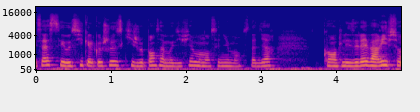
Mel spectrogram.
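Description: A woman at medium pitch speaks with vocal fry, with audible room echo around her. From Switzerland. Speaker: yoga teacher. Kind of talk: interview. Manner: halting.

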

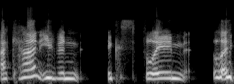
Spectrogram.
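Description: The voice carries a Scottish accent. The sound is dry and close, with no echo. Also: woman. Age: 20s. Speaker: podcast co-host, university student. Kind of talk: casual chat.

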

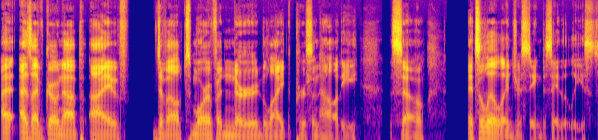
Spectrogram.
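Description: Recorded very cleanly over a silent background, a man with an American accent talks at a fairly slow pace, his very deep, low pitch showing ordinary variation. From Texas (Temple). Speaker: podcast host. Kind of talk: casual chat. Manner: enunciating carefully.

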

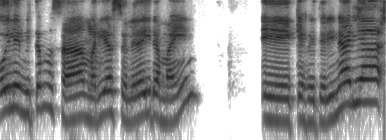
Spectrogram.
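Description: A woman's fairly high voice at a very fast pace, with lively intonation. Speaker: podcast co-host, veterinarian. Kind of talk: casual interview.

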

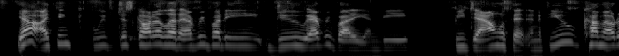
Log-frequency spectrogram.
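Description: A woman with a normal speaking voice talks at a fairly quick pace, medium in pitch. The recording is very clean, with a silent background and a dry, close sound with no echo. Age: 40s. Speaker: podcast co-host, small business owner. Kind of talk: casual chat.

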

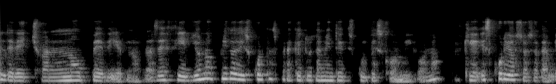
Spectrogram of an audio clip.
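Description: Ordinary pitch movement in a somewhat breathy voice. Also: woman. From Ecuador. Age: 40s. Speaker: emotional wellbeing coach. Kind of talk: podcast interview, personal story.

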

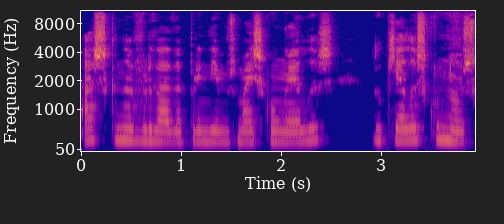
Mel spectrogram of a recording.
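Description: Very clean and recorded against a silent background, a woman's high-pitched voice moves at a fairly slow pace. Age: 20s. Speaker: theatre graduate and volunteer. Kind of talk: personal testimony.

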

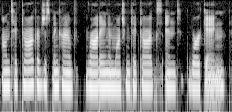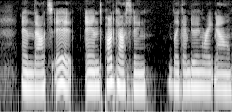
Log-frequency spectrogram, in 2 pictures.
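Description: A woman talks at a fairly slow pace with a fairly low pitch and monotone, flat intonation. Her loudness stays very even, and the sound is dry and close with no echo. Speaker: podcast host. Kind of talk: casual solo podcast chat. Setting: in bed at home, recording. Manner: casual, chatty, self-deprecating.

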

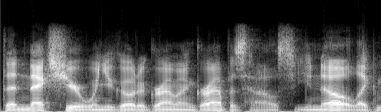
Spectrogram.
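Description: Very deep, low male pitch with fairly even intonation. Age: 50s. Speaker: actor and podcast co-host. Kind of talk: casual chat.

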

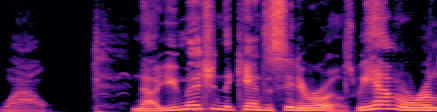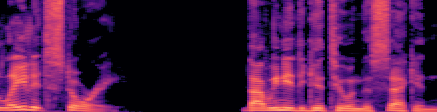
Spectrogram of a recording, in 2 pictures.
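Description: An ordinary speaking voice from a man at a fairly quick pace, with lively intonation, on a very clean recording with a silent background. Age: 30s. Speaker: sports podcast host. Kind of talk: casual sports talk.

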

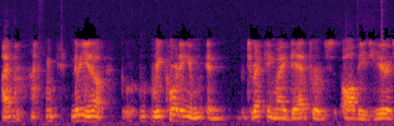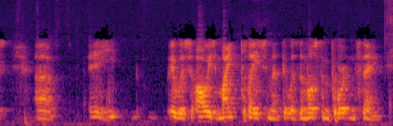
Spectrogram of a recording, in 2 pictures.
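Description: With an American accent, a man speaks at medium pitch and a fairly slow pace, his intonation lively. He takes long, frequent pauses over noticeable background noise. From Los Angeles, US. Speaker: guest, voice actor's son. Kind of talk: casual interview chat, storytelling. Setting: remote recording, audio call. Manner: animated, does cartoon voices.

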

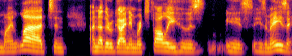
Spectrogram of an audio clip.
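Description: A woman with an American accent has a normal speaking voice and a moderate pace. Her intonation is fairly even, and the recording is very clean with a silent background. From Montana, US. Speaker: entrepreneur and author. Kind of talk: interview.

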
